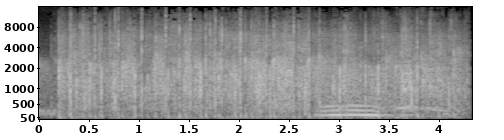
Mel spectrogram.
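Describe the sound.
Steady, dense audience applause for a question from the audience, many hands clapping at once, loud and continuous throughout, with a brief low voice or hum emerging partway through.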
